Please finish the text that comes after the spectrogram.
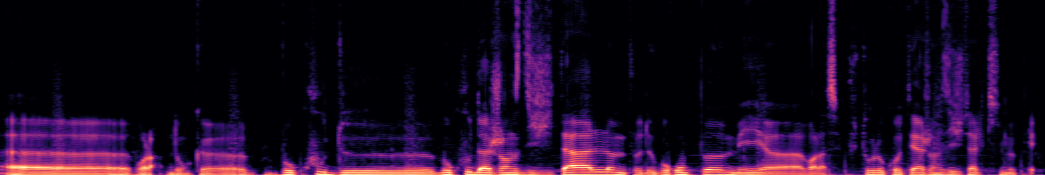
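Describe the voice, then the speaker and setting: Brisk, chatty male livestream host. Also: medium pitch, fairly even intonation, gravelly, warm tone. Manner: brisk, chatty, speeds up when greeting the chat. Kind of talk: livestream hosting.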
